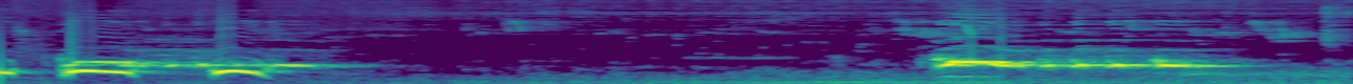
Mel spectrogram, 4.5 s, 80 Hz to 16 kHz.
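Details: Local Spotted Dove, 'kuk 3' style, with a mellow, clear voice: two quick hollow notes run into a drawn coo, then a quiet gap before another long, slightly wavering coo.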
